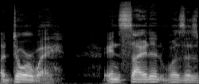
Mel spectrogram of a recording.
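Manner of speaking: ordinary delivery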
